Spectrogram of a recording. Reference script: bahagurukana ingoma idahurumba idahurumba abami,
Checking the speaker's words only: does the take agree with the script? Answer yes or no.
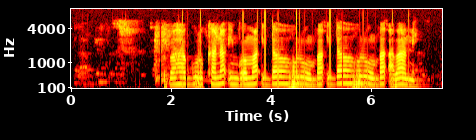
yes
